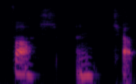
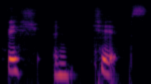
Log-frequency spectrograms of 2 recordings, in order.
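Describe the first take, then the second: First: Kiwi 'fush and chops' with short uh vowels; New Zealand accent. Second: Said in the usual way. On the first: Shown as a demonstration. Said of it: "instead of fish and chips, it becomes". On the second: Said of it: "it becomes fush and chops".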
